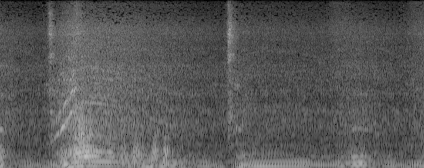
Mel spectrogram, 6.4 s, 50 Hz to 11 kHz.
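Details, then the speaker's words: 2006 Mini Cooper S with 17% supercharger pulley, 2.5-inch exhaust, K&N hot air intake: sharp revs with a thin whine rising and falling with engine speed over raspy exhaust, normal supercharger whine. "I'll try and post the camera up, see if you could hear the whine a little bit better."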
